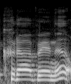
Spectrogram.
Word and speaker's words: grave: 무겁고 느리게 그라베는 어떻게 읽나요, 선생님? 그라베. 그라베. 그라베. 이탈리아어 할 때 이렇게 하는 거 맞나요? 이게 발음을 많이 굴려주면 좋습니다.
